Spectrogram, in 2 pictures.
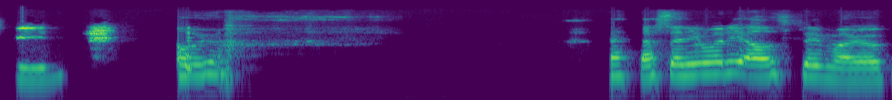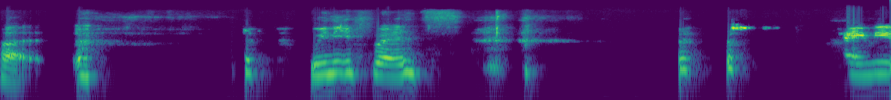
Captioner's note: laugh; laughs in friendlessness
